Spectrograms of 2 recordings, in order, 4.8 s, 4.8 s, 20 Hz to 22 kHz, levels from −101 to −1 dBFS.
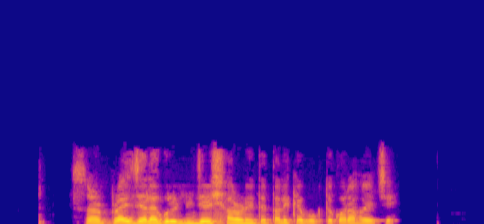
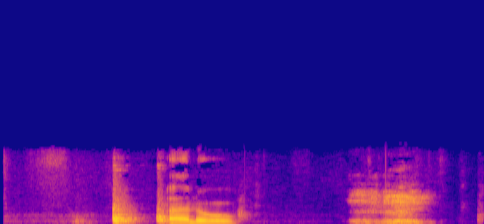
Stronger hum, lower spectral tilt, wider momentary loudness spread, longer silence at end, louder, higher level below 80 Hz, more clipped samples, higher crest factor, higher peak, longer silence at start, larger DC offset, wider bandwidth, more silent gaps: neither; first, -7 dB/octave vs -4.5 dB/octave; second, 8 LU vs 18 LU; first, 0.9 s vs 0.05 s; first, -16 LUFS vs -19 LUFS; first, -58 dBFS vs -64 dBFS; neither; about the same, 16 dB vs 20 dB; about the same, -2 dBFS vs -2 dBFS; about the same, 0.75 s vs 0.75 s; neither; about the same, 7.8 kHz vs 7.6 kHz; neither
